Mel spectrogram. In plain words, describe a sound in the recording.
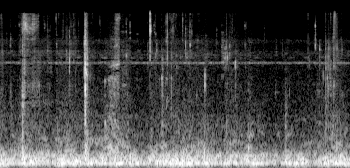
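A dog laps and chews from a bowl.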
